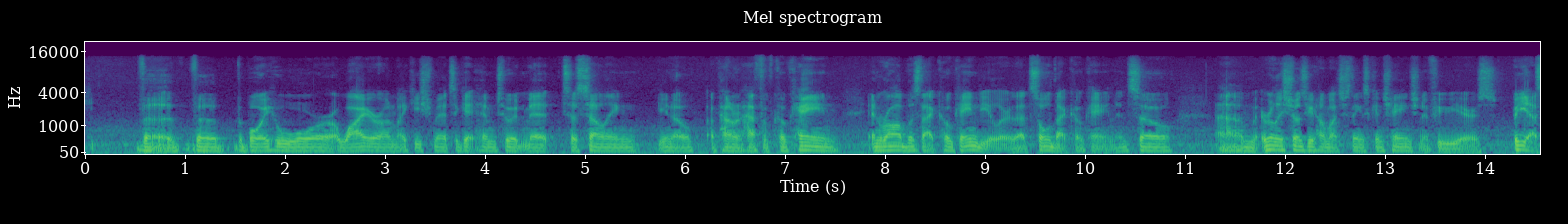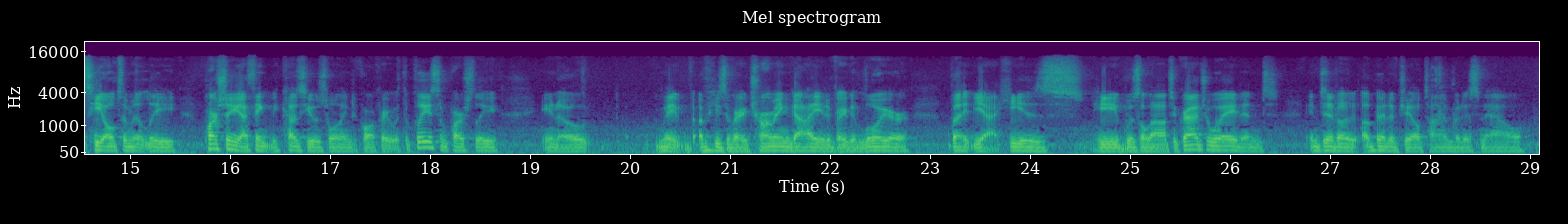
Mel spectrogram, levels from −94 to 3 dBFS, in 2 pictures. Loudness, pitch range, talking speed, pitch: -25 LUFS, 85-95 Hz, 220 wpm, 90 Hz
